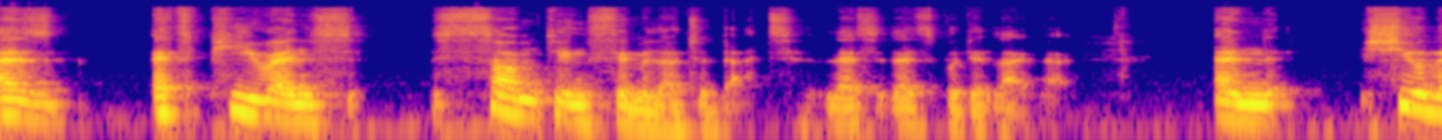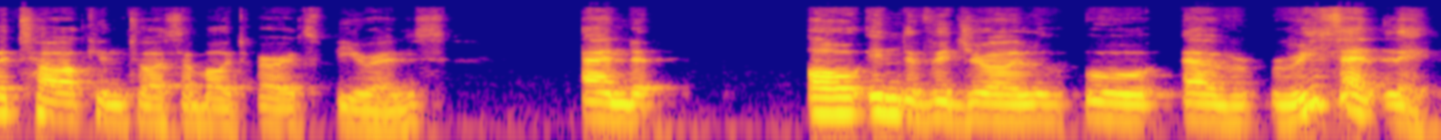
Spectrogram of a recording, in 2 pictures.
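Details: Adult man speaking; normal speech.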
